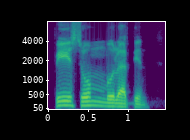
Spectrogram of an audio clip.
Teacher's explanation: Kalau iklab bunyi N-nya jadi M, tapi bindeng M.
